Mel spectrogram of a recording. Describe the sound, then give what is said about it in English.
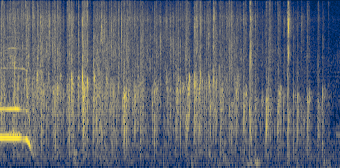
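Audience applause greets an actor guest at a film event, a steady, dense patter of many hands clapping that holds evenly and then thins and fades toward the end. “Let's give it up for one of the finest actors working today, Mr. Peter Sarsgaard.”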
